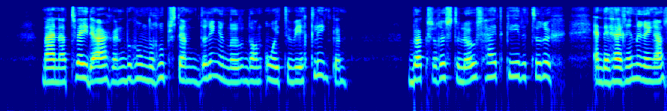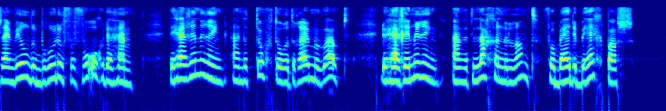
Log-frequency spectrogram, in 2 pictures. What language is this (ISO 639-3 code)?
nld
